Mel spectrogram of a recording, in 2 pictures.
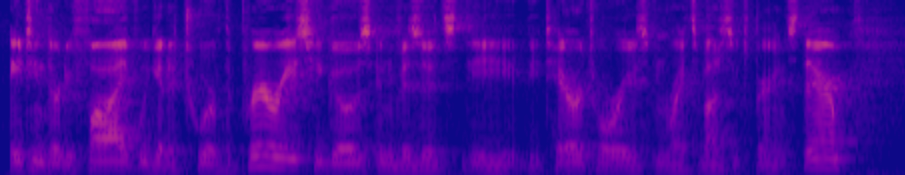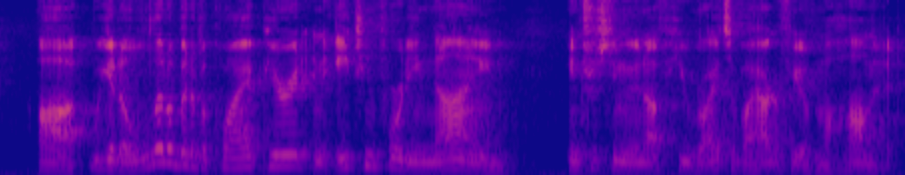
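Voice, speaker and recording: A man from Ohio, USA, speaks fast in a medium-pitched, pushed and bright voice while giving a conversational literature lecture. He asks rhetorical questions and repeats words for emphasis, and his slightly worn voice seems to be fading a bit.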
